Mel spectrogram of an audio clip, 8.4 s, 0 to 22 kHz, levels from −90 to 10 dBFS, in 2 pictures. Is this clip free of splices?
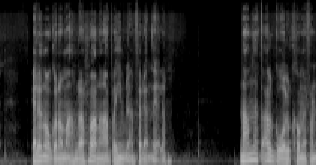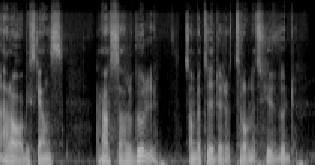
yes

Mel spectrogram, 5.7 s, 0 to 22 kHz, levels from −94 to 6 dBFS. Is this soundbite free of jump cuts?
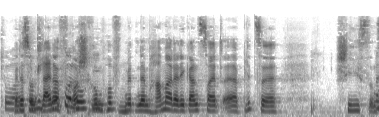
yes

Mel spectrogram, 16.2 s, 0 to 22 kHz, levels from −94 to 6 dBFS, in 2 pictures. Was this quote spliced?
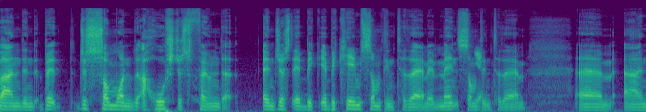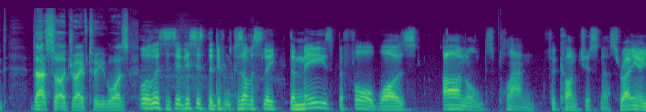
yes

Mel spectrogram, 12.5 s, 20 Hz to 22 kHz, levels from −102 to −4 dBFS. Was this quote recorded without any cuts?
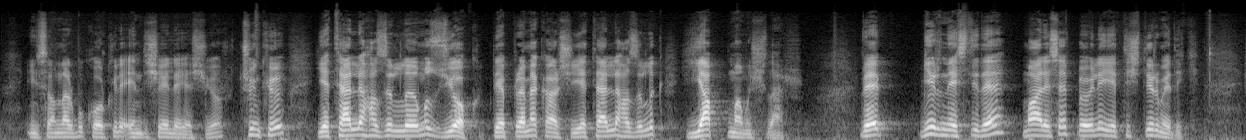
yes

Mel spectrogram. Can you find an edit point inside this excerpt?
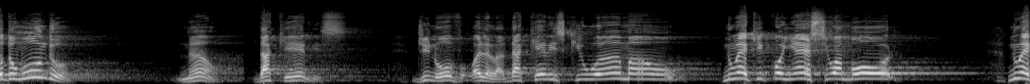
yes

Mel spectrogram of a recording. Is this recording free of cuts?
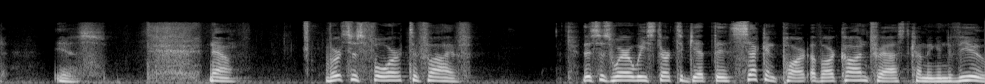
yes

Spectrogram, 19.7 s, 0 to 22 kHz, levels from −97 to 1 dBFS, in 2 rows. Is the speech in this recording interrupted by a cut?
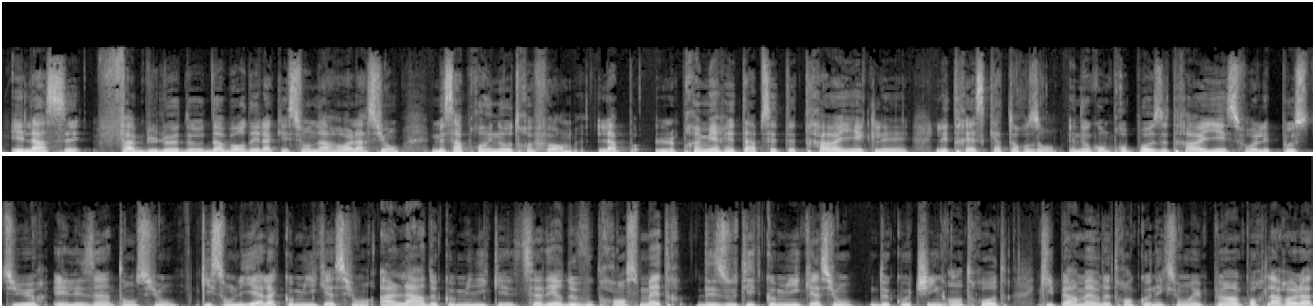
yes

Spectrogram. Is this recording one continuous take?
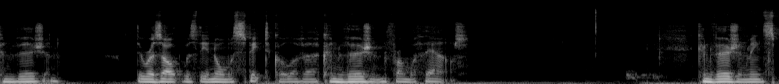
yes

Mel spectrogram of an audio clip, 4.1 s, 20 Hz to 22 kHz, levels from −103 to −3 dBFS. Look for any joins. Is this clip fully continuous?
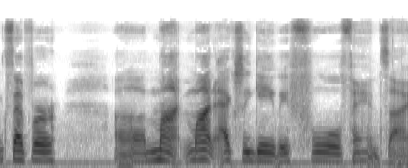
yes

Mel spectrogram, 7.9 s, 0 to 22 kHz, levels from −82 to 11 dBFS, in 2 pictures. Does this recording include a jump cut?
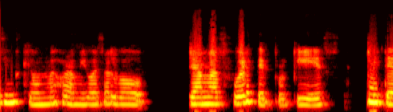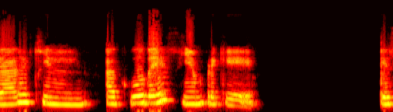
yes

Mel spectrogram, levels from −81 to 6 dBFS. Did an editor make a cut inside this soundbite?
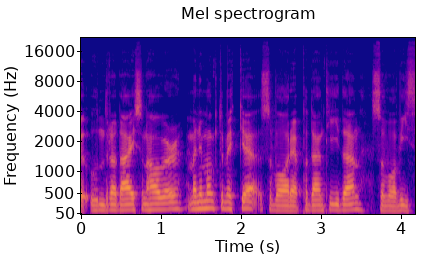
yes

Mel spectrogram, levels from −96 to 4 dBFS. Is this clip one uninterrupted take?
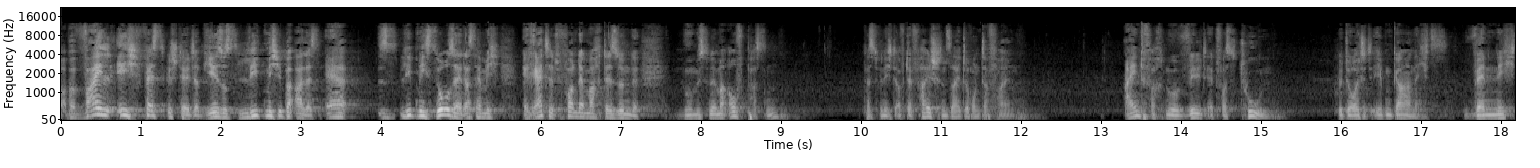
no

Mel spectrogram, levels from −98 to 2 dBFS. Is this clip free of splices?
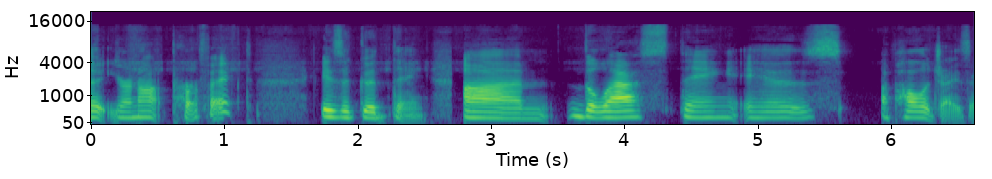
no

